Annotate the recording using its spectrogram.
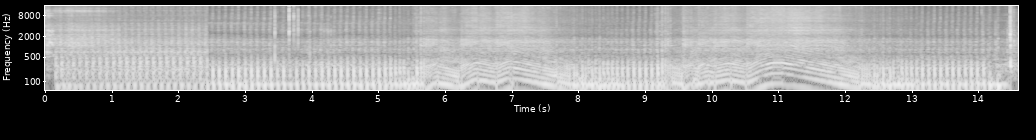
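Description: A 1998 Yamaha TT-R250 Raid's 249cc air-cooled four-stroke single-cylinder engine running at idle through its original, unmodified stock exhaust. It is blipped with the throttle, rising and falling in pitch about halfway through and again near the end.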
